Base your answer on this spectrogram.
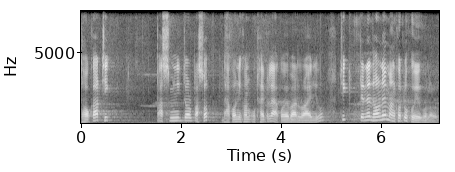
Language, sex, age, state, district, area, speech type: Assamese, male, 45-60, Assam, Sivasagar, rural, spontaneous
